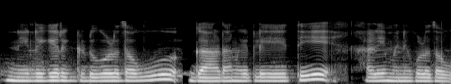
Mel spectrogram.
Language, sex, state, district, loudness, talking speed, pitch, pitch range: Kannada, female, Karnataka, Belgaum, -12 LUFS, 120 wpm, 170 Hz, 165-175 Hz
